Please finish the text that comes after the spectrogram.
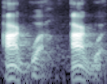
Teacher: Há uma subidinha do U para o A. Esse U é semivogal, o A é vogal. Aí nós temos um ditongo. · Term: Ditongo crescente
